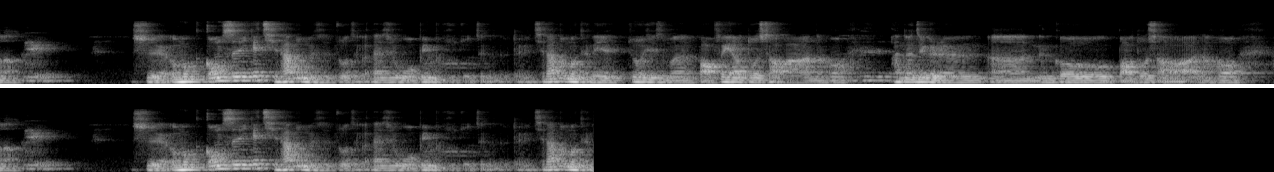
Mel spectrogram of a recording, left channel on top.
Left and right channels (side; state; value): right; drops out; at 6.0 s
